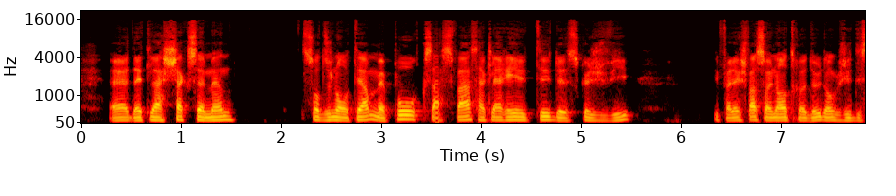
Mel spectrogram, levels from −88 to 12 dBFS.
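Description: Corrupt frames decoded: a glitch around -25 dBFS at 0.65 s between "euh d'être" and "là chaque semaine", then a louder one near -15 dBFS from 3.54 to 3.57 s after "terme mais pour que". Flipped bits misplaced energy in frequency.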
